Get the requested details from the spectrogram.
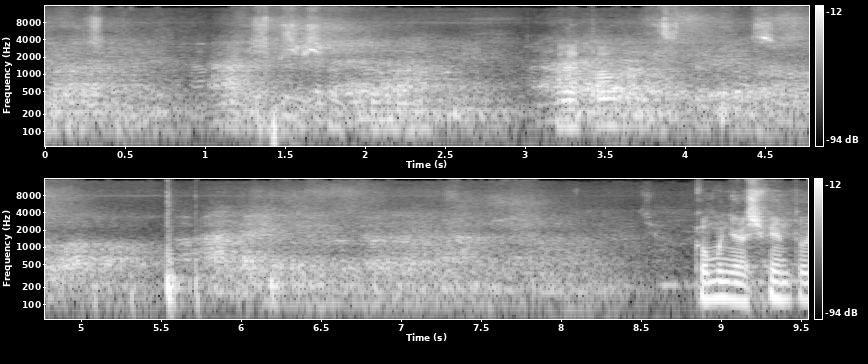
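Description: An elderly man speaks calmly through a microphone in a large echoing hall.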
